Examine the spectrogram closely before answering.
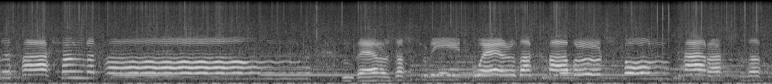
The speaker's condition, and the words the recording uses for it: None; typical speech.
